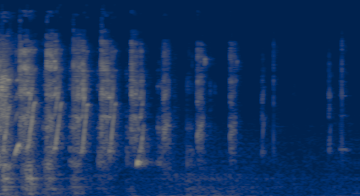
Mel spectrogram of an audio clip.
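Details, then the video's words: A pet parrotlet gives a quick run of harsh, chirpy notes, about four a second, fading away like a silly giggle in an otherwise quiet room. "부정하고싶은 방정맞은 웃음소리ㅋㅋㅋㅋㅋ"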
